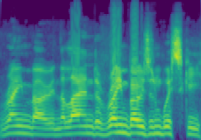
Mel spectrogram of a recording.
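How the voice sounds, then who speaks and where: Intonation stays fairly even as a man speaks with an English accent. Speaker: hiking vlogger. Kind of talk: outdoor vlog narration. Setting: outdoors on a hiking trail.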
